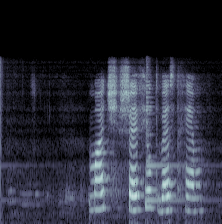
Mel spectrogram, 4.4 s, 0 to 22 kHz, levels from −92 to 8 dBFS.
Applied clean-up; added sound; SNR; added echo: none; Bell; 19 dB; reverberation time 0.4 s.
